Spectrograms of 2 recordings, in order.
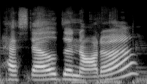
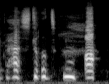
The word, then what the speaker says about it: Pastel de nata: Pastel de nata. Oh my gosh. Got it? The pronunciation.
